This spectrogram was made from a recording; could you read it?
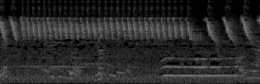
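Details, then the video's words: Canary song recorded in Indonesia: a very fast, buzzy high trill runs for about three seconds, then gives way to a few slower, downward-sliding notes over faint steady low tones. "CANARY SINGING - serinus canarina"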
